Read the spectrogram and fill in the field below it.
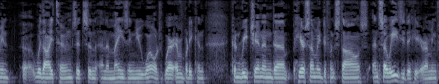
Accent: England, United Kingdom; now in United States; I'm an Englishman, and that's the first thing you should know.

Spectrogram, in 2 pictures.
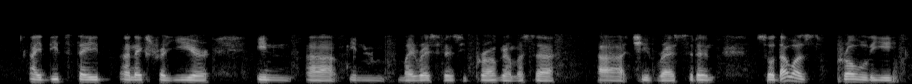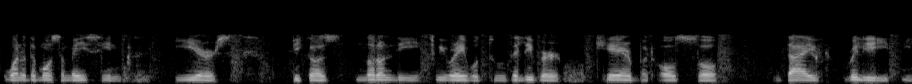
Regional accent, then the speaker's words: Panama; moved away as an adult; now in United States; I'm originally from Panama in Central America. I grew up there and I did my medical training at the University of Panama.

